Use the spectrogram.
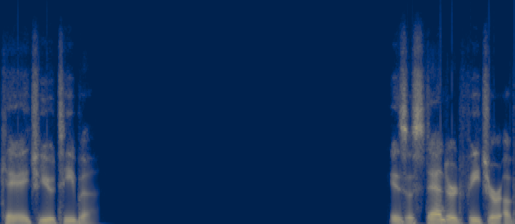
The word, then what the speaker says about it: khutbah: An address called the khutbah, pronounced khutbah, is a standard feature of every Friday congregational prayer service.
